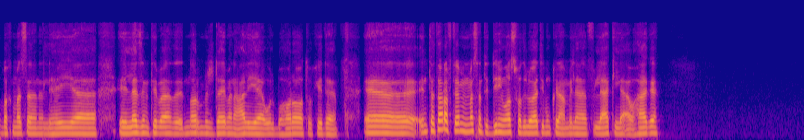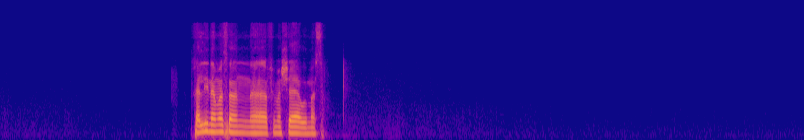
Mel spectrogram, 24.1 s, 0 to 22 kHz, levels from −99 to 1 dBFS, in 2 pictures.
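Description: At 0.59 s, about 50 ms into 0.65 s, the speech has a short concealed packet loss. Around 40 ms of audio never reached the decoder in time, and the receiver covered roughly 31 ms of that gap by extending the preceding sound before blending back into the real signal. The result is a brief smear or wobble rather than silence, which separates it from a plain dropout, where the sound would cut to nothing, and from a click.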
